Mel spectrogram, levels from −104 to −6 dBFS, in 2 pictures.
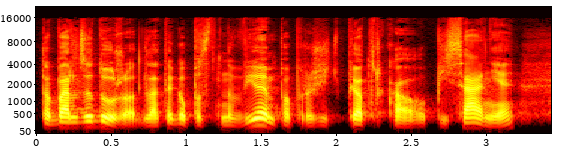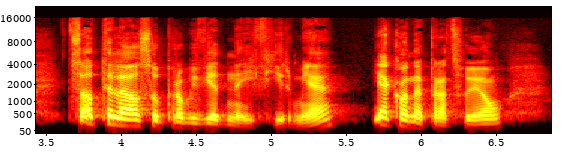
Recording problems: thin; very; fading below 350 Hz

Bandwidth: 16 kHz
